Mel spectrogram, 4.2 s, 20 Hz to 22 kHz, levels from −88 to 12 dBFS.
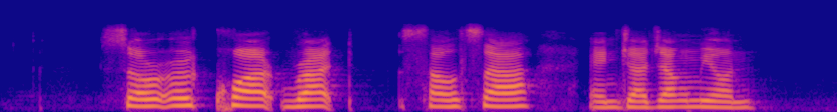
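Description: No faults on this speech clip; the Opus voice coding, which sounds like a hybrid fullband stream at around 24 kbps, leaves only light coding effects.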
